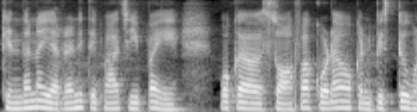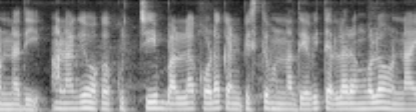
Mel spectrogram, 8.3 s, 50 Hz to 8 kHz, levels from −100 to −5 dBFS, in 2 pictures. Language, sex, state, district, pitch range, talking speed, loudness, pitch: Telugu, female, Telangana, Hyderabad, 150-165 Hz, 135 wpm, -16 LUFS, 155 Hz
